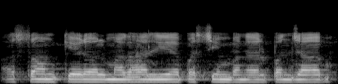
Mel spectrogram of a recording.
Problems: none marked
